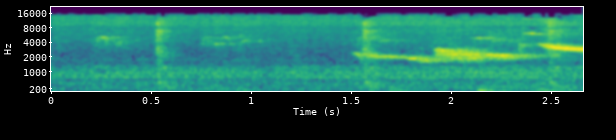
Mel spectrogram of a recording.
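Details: Resident garden blackbird in Derbyshire, England, singing: after a few faint clicks, a mellow whistled run rises into a high thin flourish at the end.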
